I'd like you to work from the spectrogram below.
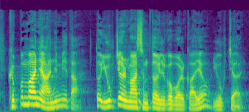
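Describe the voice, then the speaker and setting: A middle-aged male senior pastor preaching a Sunday sermon in a church, moving from quiet scripture reading to rising, emphatic exhortation. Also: fairly high pitch. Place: church sanctuary.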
